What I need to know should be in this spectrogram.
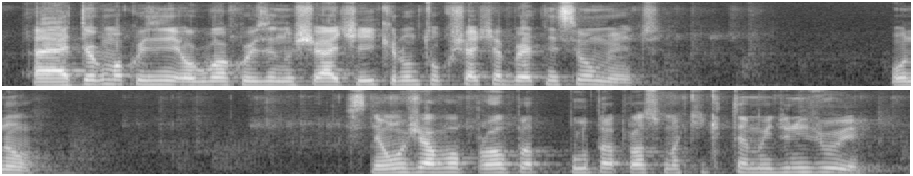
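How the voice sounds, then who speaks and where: A man speaks at a very fast pace, broken by long, frequent pauses. His pitch is fairly high and his intonation monotone and flat. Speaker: math olympiad teacher. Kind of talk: live-streamed online lesson. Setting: live stream.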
